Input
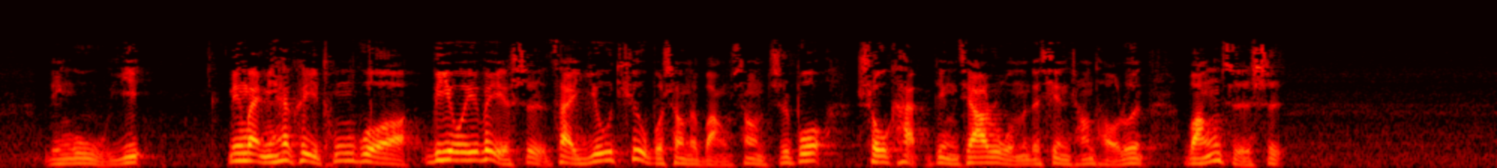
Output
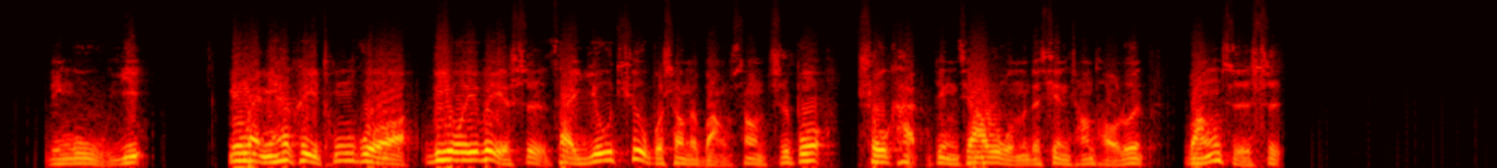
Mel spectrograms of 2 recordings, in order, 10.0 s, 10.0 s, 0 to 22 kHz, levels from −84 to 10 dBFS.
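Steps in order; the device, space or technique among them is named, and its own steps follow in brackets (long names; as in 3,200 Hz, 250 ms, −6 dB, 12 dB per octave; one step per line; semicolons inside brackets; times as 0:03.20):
0:00.74–0:01.57: double-tracking delay 17 ms −11 dB
early transistor amplifier (dead-zone distortion −52 dBFS; slew-rate limiting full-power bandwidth 35 Hz)
level +6.5 dB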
